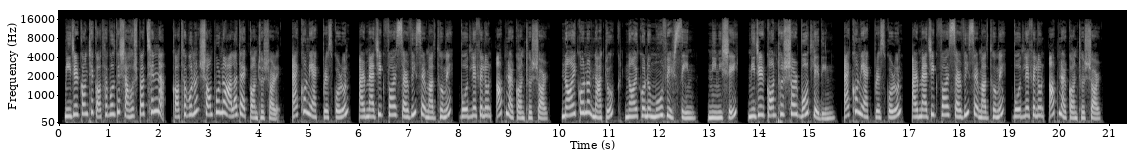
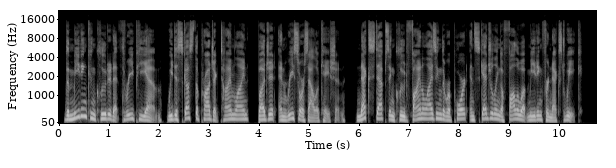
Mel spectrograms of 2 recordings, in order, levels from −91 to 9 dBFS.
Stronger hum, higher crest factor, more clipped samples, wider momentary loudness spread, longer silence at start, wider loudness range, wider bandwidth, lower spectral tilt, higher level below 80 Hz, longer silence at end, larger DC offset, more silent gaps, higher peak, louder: neither; about the same, 16 dB vs 14 dB; neither; about the same, 5 LU vs 6 LU; about the same, 0.1 s vs 0.1 s; about the same, 1 LU vs 1 LU; about the same, 16.5 kHz vs 15.5 kHz; second, -4 dB/octave vs -5.5 dB/octave; first, -46 dBFS vs -54 dBFS; first, 0.55 s vs 0.35 s; neither; first, 2.20-2.24 s, 4.52-4.61 s, 9.88-10.01 s, 12.88-12.95 s, 13.71-13.75 s, 15.59-15.64 s vs none; first, 0 dBFS vs -8 dBFS; first, -17 LUFS vs -23 LUFS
